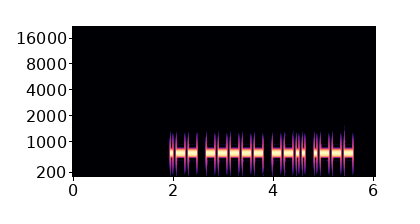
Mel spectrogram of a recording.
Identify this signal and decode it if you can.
Morse code, heard as a keyed tone, about 20 wpm, 700 Hz. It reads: W0ZJ
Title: USA Call Signs - 4 Characters - 20wpm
